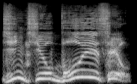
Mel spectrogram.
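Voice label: Speech Quick Commands Ally Base, Japanese; World Of Warships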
